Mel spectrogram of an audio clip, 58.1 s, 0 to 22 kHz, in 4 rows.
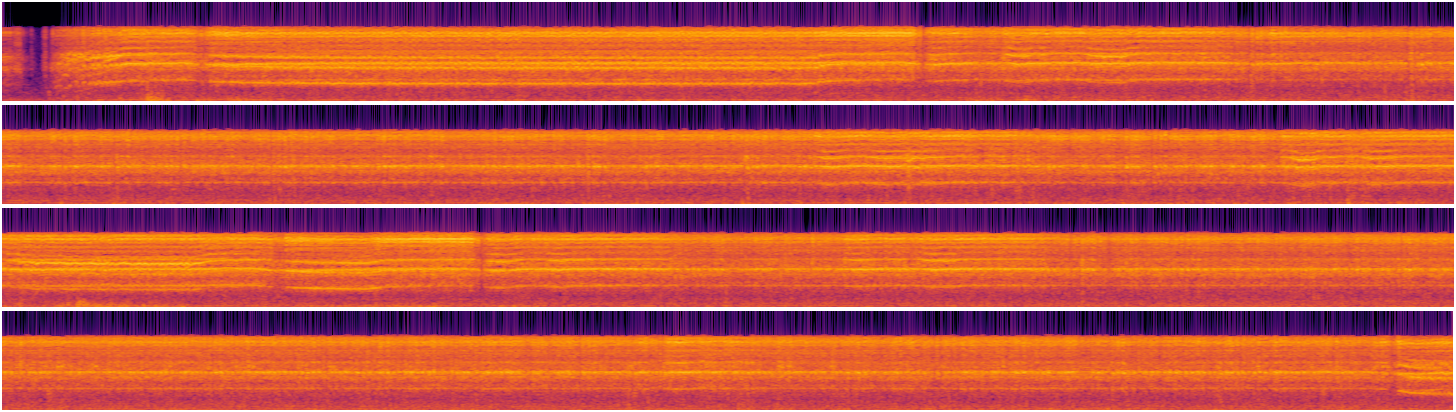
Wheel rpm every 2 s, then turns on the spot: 90, 210, 210, 210, 220, 220, 230, 230, 230, 230, 230, 230, 230, 230, 220, 220, 220, 230, 230, 230, 230, 230, 230, 230, 230, 230, 230, 230, 230.
none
